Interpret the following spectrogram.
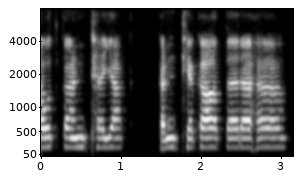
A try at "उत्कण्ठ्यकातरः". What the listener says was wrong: Kanthya, because utkanthya, not kanthaya.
